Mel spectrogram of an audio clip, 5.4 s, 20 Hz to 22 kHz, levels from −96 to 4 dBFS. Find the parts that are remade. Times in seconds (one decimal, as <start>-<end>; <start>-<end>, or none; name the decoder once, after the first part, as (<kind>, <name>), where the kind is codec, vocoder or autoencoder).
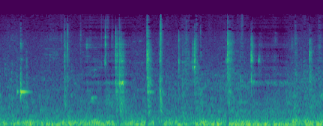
1.4-2.2 (codec, SNAC); 4.2-4.8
